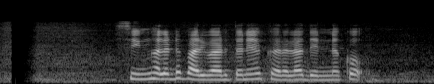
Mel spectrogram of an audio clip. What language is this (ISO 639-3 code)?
sin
